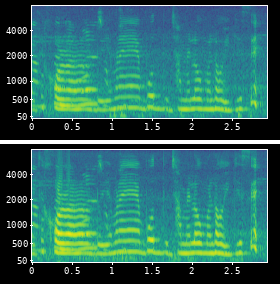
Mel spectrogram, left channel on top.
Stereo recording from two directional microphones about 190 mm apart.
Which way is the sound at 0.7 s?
Centre (ahead or behind).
